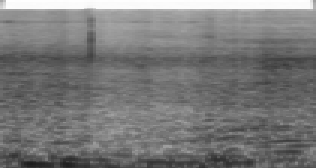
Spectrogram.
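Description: A loud, steady low mechanical rumble, like an engine running.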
